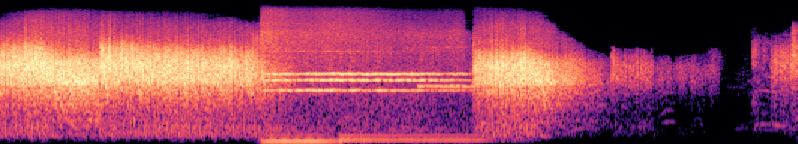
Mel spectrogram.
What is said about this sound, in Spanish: ¡Atáquenlo! ¡Disparen todos a matar! ¡Fuego! ¡Fuego! ¡Fuego!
